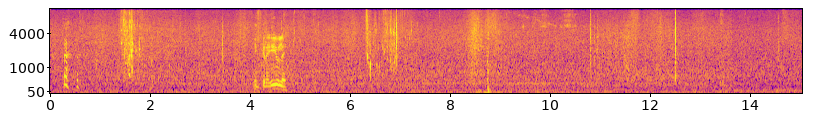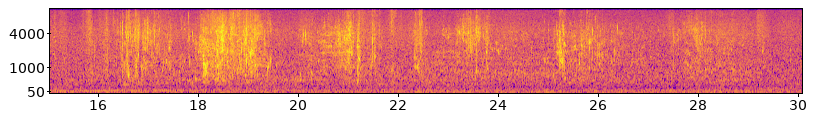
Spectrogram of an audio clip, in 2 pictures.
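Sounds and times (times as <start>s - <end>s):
low steady rumble: 0.0s - 30.0s
water lapping against hull: 6.2s - 7.4s, 15.8s - 29.8s.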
